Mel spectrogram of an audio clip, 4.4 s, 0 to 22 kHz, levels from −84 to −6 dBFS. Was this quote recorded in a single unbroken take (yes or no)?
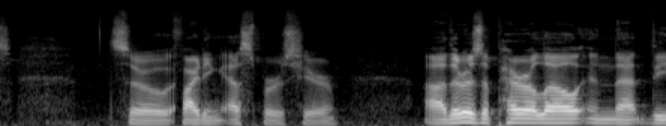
no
